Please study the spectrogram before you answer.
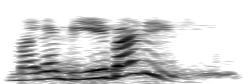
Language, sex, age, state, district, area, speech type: Bengali, female, 30-45, West Bengal, Hooghly, urban, conversation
